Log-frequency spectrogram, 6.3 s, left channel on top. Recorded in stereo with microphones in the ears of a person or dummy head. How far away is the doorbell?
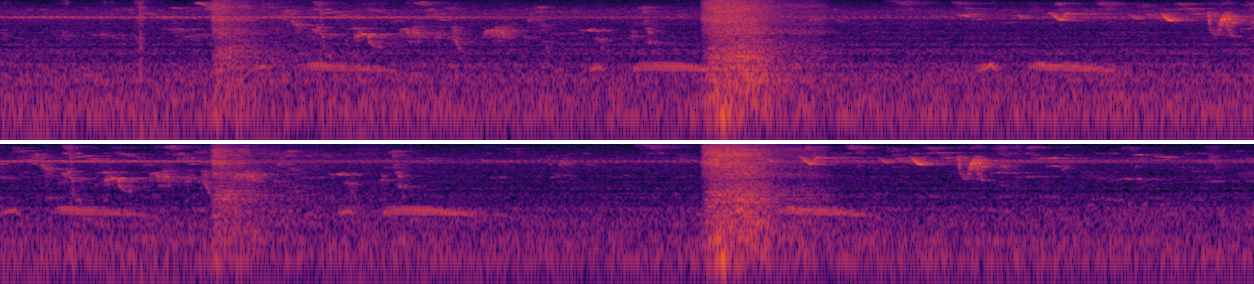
I don't hear a doorbell.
